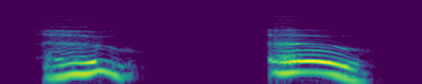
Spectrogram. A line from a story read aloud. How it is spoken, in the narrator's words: the voice croaked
